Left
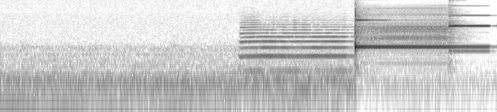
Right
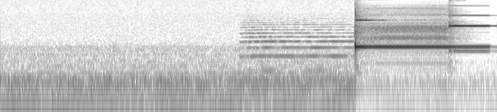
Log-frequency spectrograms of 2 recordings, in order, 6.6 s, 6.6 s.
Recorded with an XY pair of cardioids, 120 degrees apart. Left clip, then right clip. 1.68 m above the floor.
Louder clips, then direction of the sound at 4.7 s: Right 1 dB; 5° right.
